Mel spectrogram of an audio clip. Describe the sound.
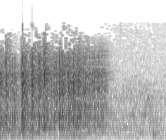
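Dice clatter as they are rolled in a tabletop game, a dense burst of rapid rattling clicks lasting under a second that stops abruptly, leaving near silence.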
